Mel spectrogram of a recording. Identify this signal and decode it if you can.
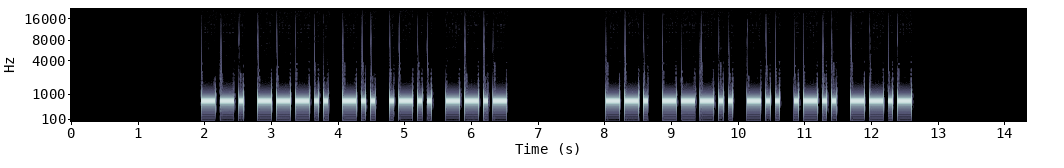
Morse code, heard as a keyed tone, about 17 wpm, 700 Hz. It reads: G8DLQ G8DLQ
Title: DXCC-100 Call Signs - 5 Characters - Repeated 2x - 17wpm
